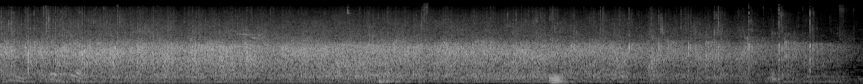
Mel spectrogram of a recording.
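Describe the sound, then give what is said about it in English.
An audience applauds to welcome two guests brought up at a morning gathering. The dense, steady clapping from many hands holds at a strong level for several seconds, then tapers off toward the end. “This is Lowndes Pope and Robert Lafitte, friends of mine, downtown Columbia. Would you welcome them this morning, please?”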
